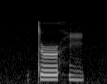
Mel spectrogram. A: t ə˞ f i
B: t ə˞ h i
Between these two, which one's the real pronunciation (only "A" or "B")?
B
